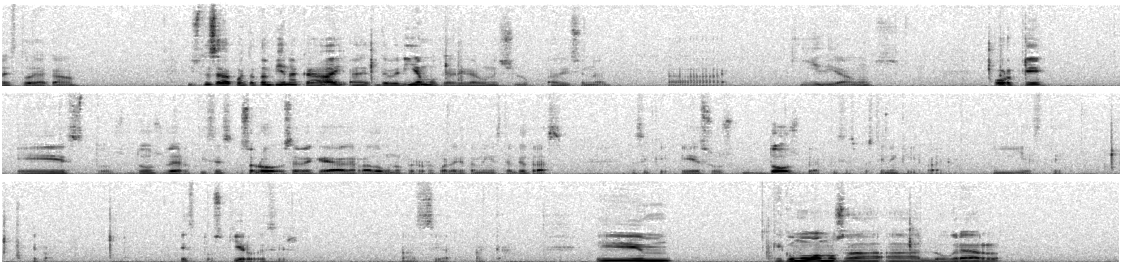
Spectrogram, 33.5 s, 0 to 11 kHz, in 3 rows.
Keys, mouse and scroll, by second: 0.9-2.4 drag, 5.0 ctrl+r, 6.3 click, 9.5 click, 10.4 a, 11.6 click, 12.5 middle click, 13.5-16.4 drag, 21.3-22.7 drag, 22.9 ctrl+z, 24.0 b, 24.5 click, 25.2 middle click, 32.0 a.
